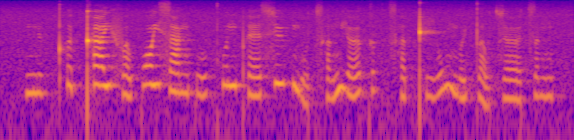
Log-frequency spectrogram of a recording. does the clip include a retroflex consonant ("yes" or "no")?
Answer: no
